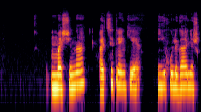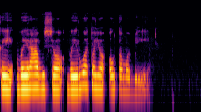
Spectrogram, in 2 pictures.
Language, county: Lithuanian, Vilnius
